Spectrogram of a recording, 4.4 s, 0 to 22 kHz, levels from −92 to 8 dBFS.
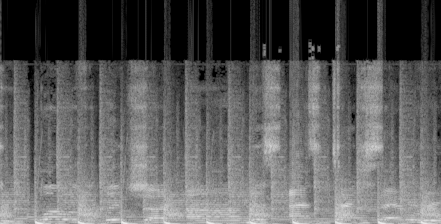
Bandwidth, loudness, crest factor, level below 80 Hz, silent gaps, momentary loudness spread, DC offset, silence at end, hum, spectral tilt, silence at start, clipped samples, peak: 18.5 kHz; -9 LUFS; 8 dB; -16 dBFS; none; 2 LU; under 0.1%; 0 s; none; -4 dB/octave; 0 s; 1%; 0 dBFS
